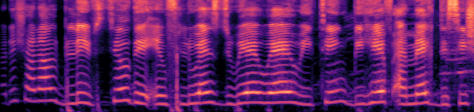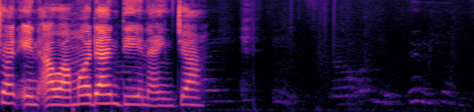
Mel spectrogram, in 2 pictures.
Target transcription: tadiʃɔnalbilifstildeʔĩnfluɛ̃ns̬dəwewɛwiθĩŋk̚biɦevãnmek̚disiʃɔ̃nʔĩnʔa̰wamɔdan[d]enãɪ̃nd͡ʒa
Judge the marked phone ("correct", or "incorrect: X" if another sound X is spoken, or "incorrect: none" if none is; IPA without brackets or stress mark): correct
